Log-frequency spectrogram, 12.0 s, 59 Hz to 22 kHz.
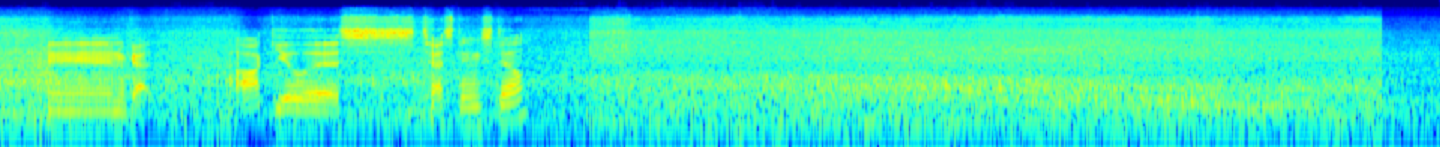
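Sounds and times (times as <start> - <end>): steady vehicle noise: 0.0 - 12.0.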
